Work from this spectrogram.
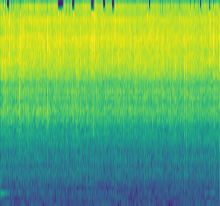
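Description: Tomatoes and turmeric sizzle and fry steadily in a hot pan, a continuous close crackle with no talking.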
